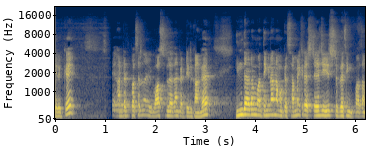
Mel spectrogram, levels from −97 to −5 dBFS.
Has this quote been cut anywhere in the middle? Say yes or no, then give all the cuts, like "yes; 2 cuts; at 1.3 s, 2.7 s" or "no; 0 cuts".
yes; 1 cut; at 1.2 s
